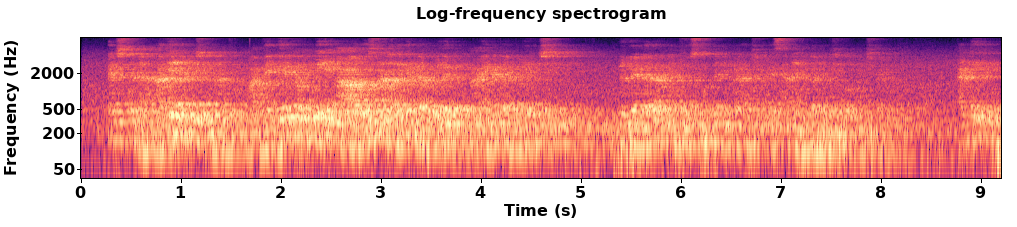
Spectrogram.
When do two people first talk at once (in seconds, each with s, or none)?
none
